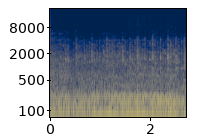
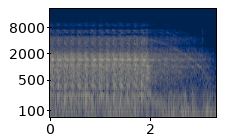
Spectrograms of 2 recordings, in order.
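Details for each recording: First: 1989 Jeep with 4.2 L engine, sitting three years, restarted once fuel reached it, no coolant yet: steady low idle with even beat, no stumbles or misses; idling smoothly. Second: 1989 Jeep with a 4.2 engine, sitting three years after being run out of gas. Steady, even cranking for about two seconds with no firing. Owner suspects no fuel delivery, possibly a fuel pump with a dried diaphragm.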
